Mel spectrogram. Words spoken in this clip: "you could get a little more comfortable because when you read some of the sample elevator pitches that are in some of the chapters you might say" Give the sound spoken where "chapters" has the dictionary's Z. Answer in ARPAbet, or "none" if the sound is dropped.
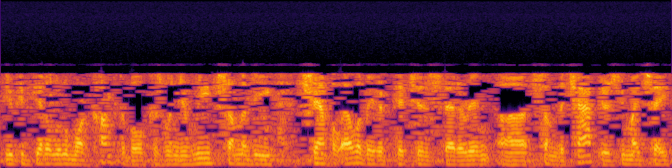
Z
